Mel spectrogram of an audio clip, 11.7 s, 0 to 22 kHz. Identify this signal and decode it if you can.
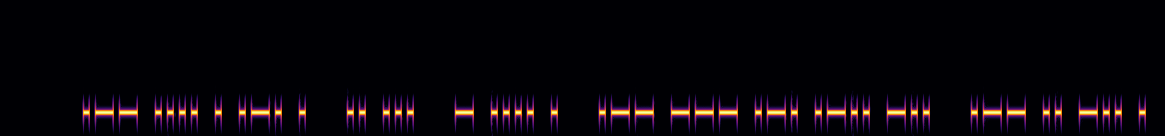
Morse code, heard as a keyed tone, about 21 wpm, 700 Hz. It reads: WHERE IS THE WORLD WIDE
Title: Sentences from Top 1000 Words - Review Part 4 - 20wpm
